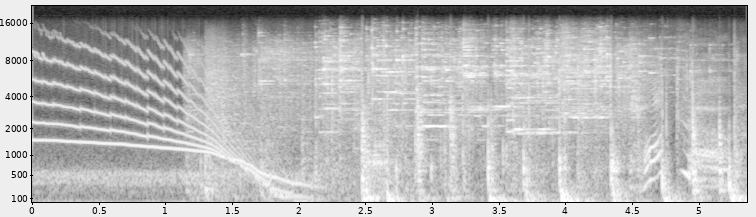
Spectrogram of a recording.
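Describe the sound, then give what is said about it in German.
A glass window pane shatters at a school in a children's audio drama as a broom-riding witch lands too fast. A long descending whistle comes first, then a loud crash scatters into tinkling, clattering debris. “Wieder eine Scheibe kaputt.”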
